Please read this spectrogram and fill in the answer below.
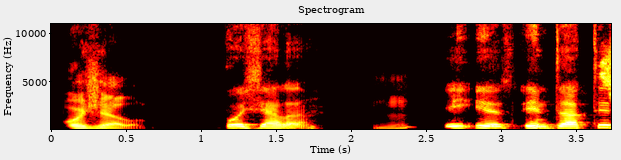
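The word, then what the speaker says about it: Borgella: Borgello.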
